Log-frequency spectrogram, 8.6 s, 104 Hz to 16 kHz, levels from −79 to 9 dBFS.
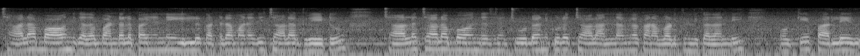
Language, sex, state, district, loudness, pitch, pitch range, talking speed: Telugu, female, Andhra Pradesh, Srikakulam, -18 LUFS, 170 Hz, 160-175 Hz, 160 wpm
